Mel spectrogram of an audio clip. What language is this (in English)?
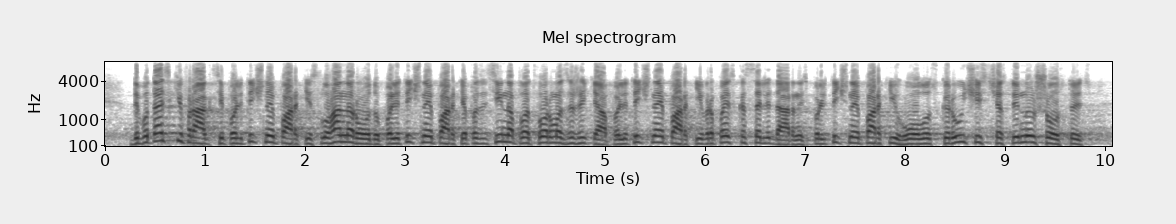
Ukrainian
